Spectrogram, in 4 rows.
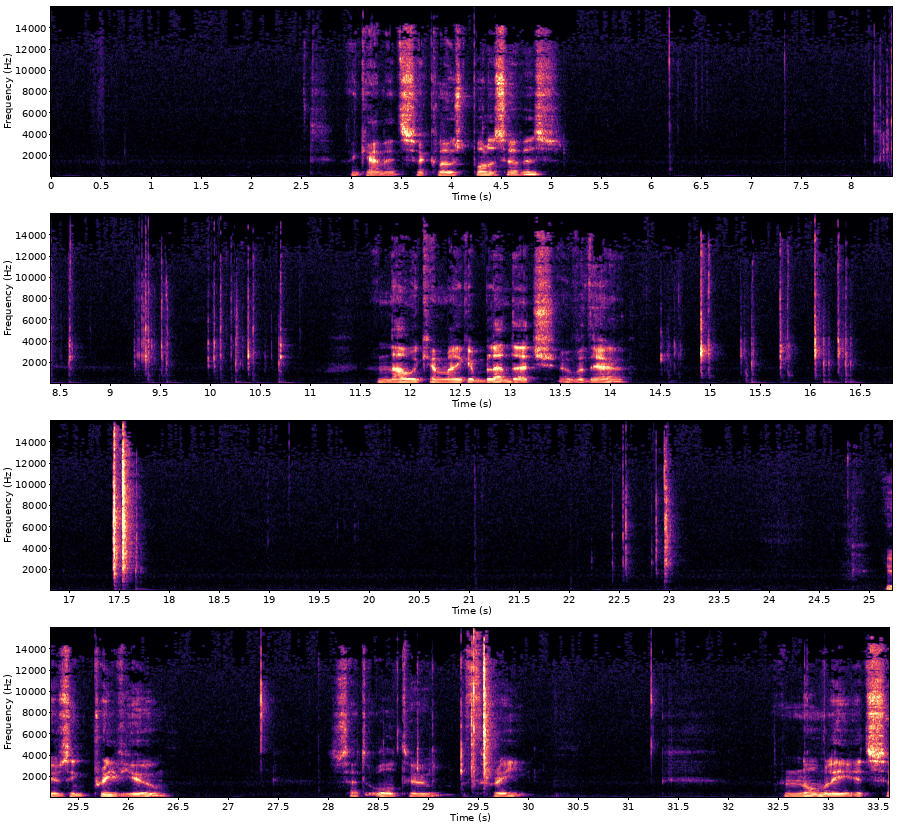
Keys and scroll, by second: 9.3 ctrl+alt+s.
